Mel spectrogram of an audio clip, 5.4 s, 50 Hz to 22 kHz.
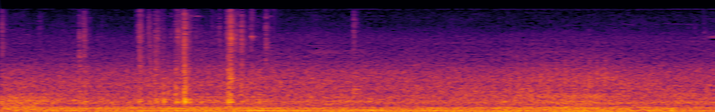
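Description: JAC T5's 1.5 flex-fuel engine idling steadily just after being started, with a couple of light clicks about a second and a half in.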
